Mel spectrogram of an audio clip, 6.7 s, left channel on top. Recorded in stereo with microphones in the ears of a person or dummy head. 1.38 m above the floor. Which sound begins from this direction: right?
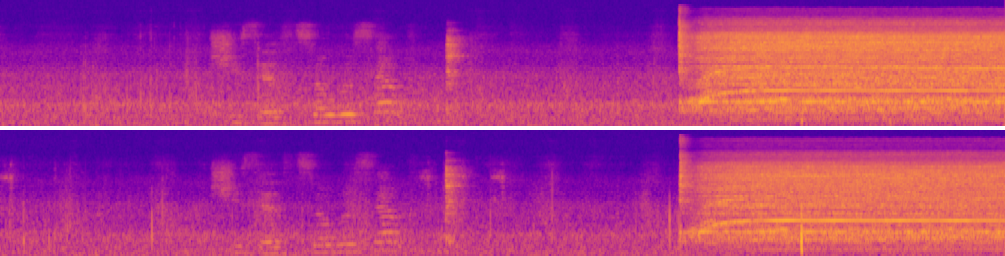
A piano, at 3.0 s.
